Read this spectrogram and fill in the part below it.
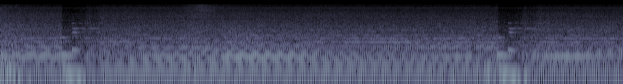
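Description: A car engine shifts gears with a brief drop in pitch.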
